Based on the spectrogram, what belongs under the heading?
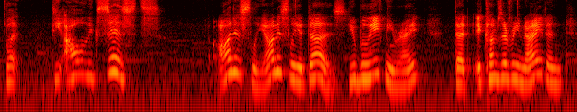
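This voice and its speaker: A woman's voice: high voice, animated, moderate pace, faint music behind, voice pushed up. A woman voicing a small, anxious little sister who pleads and insists in a raised, childlike voice. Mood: scared.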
